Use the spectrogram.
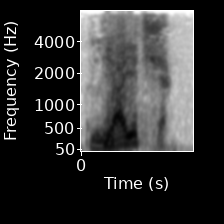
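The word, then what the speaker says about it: Ljajić: Ljajic? – Ljajic.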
